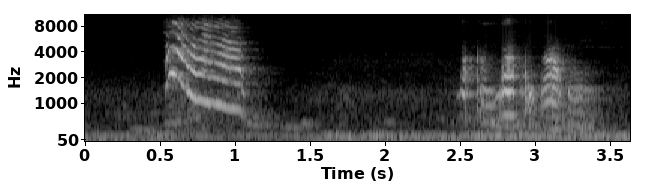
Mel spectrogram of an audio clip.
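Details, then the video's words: Talking parrot in the morning utters a loud harmonic, voice-like phrase, then after a pause a quieter burbling run of syllables. "morning orijnal telking parrot"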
